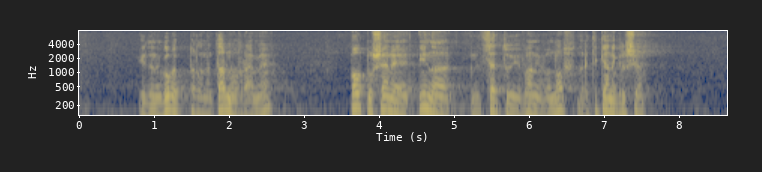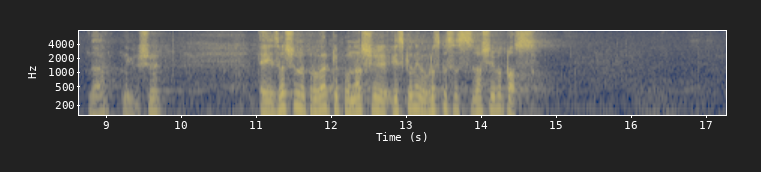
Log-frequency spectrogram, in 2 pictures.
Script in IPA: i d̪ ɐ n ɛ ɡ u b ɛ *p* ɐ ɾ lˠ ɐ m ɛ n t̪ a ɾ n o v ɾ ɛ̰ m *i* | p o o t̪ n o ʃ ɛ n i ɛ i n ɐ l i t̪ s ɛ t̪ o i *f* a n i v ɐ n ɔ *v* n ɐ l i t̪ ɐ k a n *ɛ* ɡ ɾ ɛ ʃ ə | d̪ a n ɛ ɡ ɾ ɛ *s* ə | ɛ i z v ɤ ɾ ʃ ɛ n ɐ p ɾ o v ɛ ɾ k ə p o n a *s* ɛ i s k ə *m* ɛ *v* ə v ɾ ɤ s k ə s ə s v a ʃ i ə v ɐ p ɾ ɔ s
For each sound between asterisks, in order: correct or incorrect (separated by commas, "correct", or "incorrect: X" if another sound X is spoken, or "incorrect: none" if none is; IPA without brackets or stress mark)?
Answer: correct, incorrect: ɛ, incorrect: v, incorrect: f, correct, incorrect: ʃ, incorrect: ʃ, incorrect: n, correct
